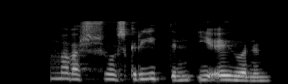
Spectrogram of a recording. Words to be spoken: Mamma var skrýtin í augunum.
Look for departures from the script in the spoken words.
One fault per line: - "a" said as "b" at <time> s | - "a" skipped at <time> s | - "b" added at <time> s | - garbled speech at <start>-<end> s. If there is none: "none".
- "svo" added at 0.9 s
